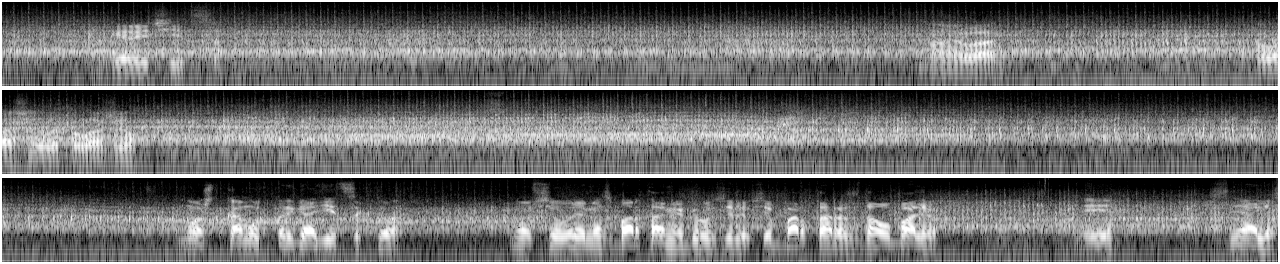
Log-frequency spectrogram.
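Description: A tractor engine runs with a steady drone.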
